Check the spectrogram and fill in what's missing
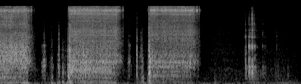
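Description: A ratchet works 10 mm bolts out of the radio mount in a Toyota 4Runner, with three long loud stretches of rapid clicking separated by brief pauses and a short final burst, close up and without talking.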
